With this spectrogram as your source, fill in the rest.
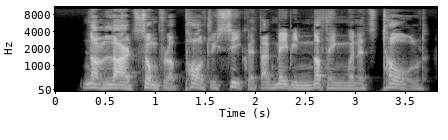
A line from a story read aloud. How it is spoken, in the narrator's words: cried Monks impatiently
